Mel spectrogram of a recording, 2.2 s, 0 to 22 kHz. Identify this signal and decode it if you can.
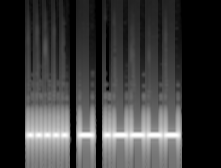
Morse code, heard as a keyed tone, about 28 wpm, 700 Hz. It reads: 5T1
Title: Three Challenging Letter-Number Combinations 28wpm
